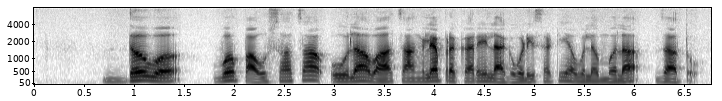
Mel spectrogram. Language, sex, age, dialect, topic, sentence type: Marathi, male, 36-40, Standard Marathi, agriculture, statement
